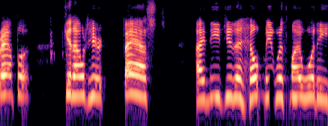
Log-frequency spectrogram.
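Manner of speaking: put-on very high, tearful, bawling child's scream. Retelling what a bawling, screaming grandson shouted: imitating a bawling, screaming child. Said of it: "He's bawling and screaming".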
